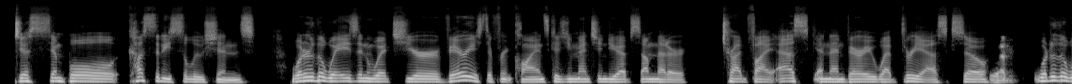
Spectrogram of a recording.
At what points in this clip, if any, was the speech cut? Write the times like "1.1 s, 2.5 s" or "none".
none

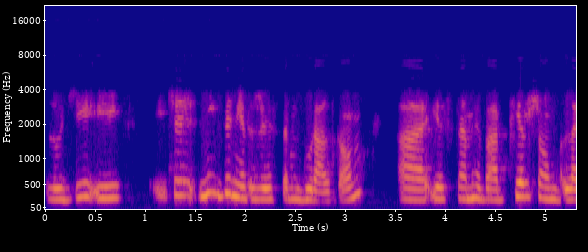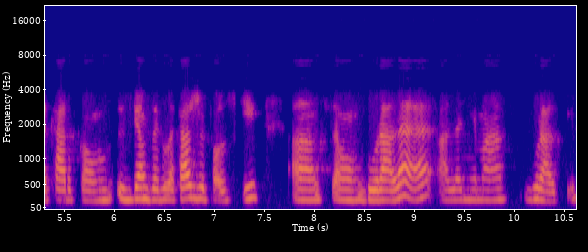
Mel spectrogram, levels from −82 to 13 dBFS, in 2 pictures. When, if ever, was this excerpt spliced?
1.2 s, 2.0 s, 5.1 s

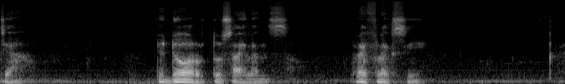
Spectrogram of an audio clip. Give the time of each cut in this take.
none

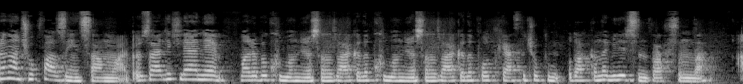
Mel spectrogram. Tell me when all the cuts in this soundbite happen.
2.4 s, 3.7 s, 5.7 s

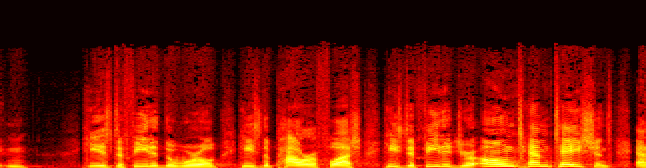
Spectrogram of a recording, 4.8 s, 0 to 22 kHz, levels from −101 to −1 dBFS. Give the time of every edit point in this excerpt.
2.0 s

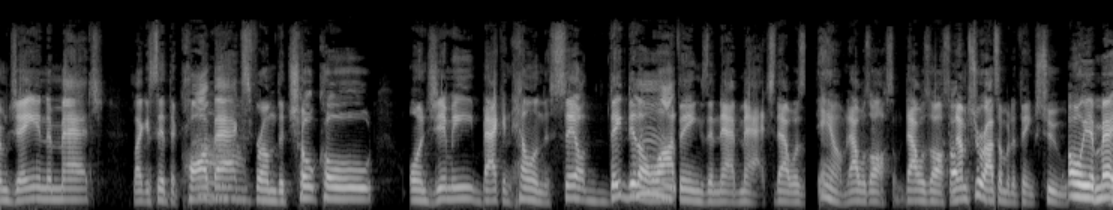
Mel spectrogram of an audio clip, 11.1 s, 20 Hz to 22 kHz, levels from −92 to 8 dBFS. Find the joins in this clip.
6.7 s, 8.0 s, 9.9 s

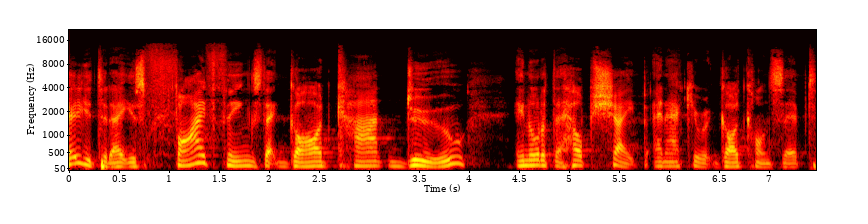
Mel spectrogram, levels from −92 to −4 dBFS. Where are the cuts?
none

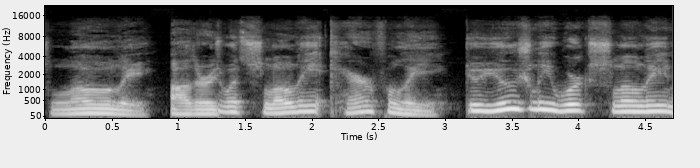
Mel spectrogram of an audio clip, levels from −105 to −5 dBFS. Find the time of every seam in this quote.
1.3 s, 2.1 s, 3.2 s

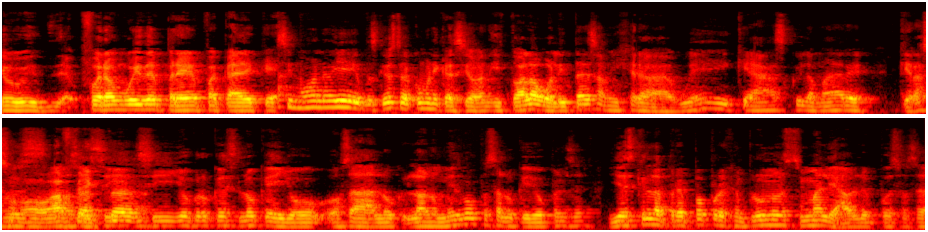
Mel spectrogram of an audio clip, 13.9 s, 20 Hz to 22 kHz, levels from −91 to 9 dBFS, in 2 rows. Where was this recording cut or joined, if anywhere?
2.1 s, 6.6 s, 11.4 s, 12.9 s

